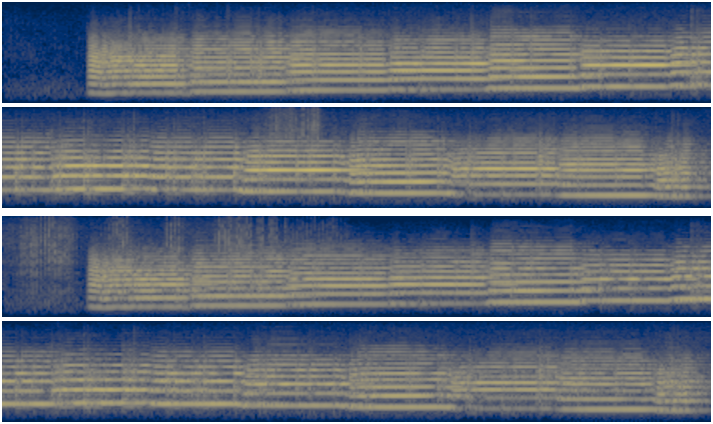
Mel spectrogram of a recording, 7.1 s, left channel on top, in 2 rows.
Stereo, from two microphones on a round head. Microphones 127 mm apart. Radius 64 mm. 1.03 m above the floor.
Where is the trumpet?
15° left (ahead or behind), 0.8 m.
